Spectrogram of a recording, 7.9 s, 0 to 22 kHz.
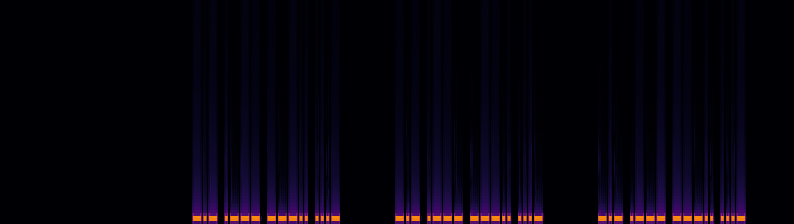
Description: Morse code, heard as a keyed tone, about 46 wpm, 700 Hz. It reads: KJ8V KJ8V KJ8V
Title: USA Call Signs - 4 Characters - Repeated 3x - 45wpm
